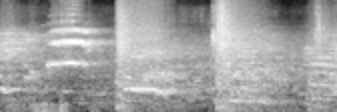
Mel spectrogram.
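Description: Heavy thuds of a wrestler being body-slammed onto the ring mat during a pro wrestling match, sharp broad impacts cutting through a steady wash of crowd noise.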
